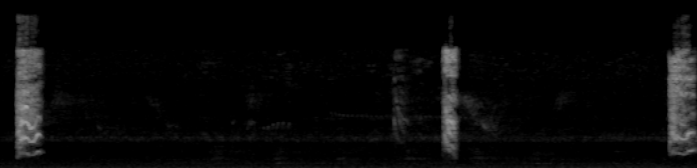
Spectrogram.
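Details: A female double-collared seedeater gives sharp, high, clipped chirps at irregular gaps of about two to three seconds, three in all, a call used to get males singing; a faint steady hiss continues underneath.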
